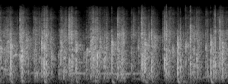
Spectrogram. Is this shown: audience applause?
yes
